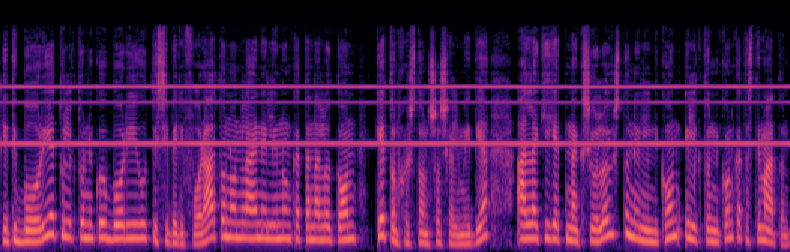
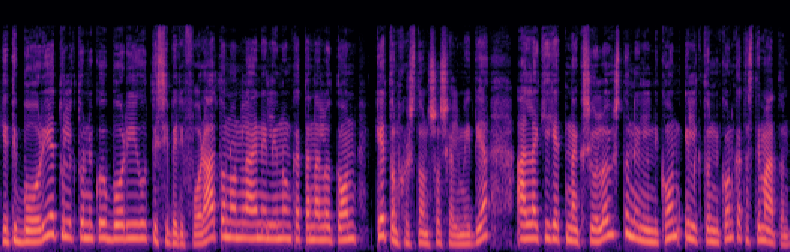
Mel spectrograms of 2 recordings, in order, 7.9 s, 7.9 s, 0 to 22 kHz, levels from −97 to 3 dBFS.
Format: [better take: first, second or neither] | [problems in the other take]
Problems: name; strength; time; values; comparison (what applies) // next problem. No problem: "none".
second | high-pitched whine; loud; throughout; 2 kHz, 5 dB below the speech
